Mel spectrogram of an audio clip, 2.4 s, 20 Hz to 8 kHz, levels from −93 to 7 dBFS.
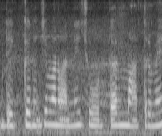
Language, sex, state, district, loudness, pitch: Telugu, female, Andhra Pradesh, Chittoor, -16 LUFS, 265 Hz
